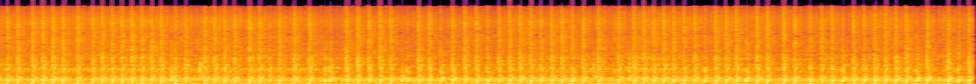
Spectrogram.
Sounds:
Engine, Idling

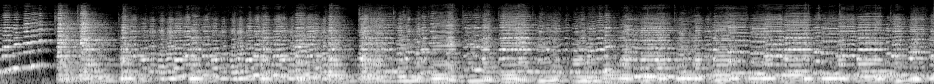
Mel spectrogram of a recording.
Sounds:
playing accordion

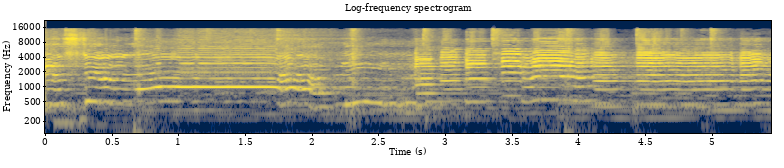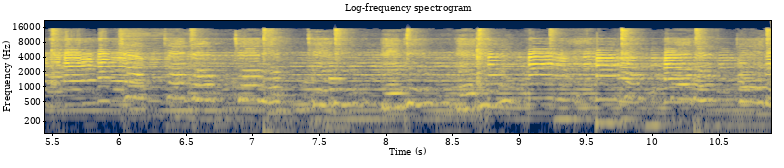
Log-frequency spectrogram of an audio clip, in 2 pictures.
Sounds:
Saxophone, Music, Wind instrument, Orchestra, Singing

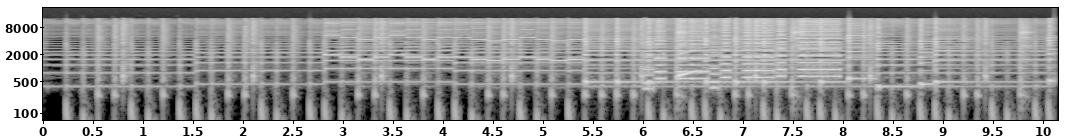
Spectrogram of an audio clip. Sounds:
Music

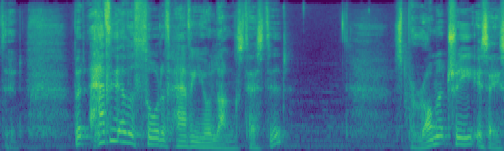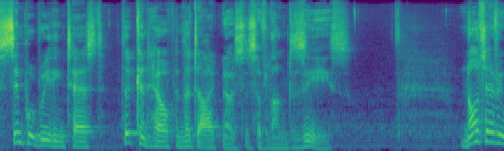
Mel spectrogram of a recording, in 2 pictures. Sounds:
Speech

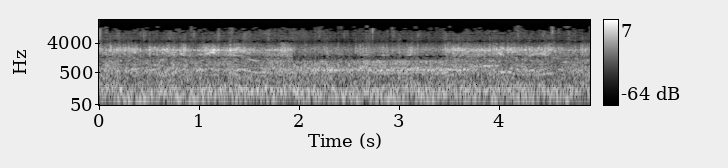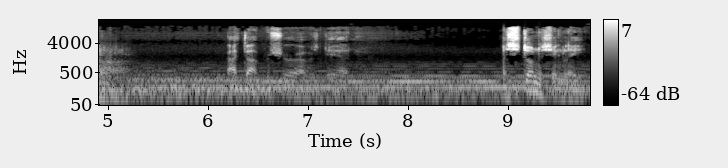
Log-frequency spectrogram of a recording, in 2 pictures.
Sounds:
Speech, Eruption

